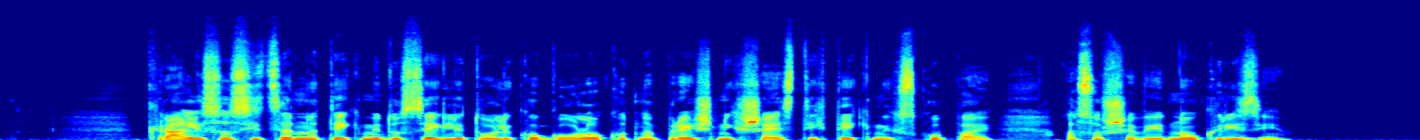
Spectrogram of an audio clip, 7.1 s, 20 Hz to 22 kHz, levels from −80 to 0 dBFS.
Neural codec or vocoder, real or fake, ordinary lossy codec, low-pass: none; real; none; 19.8 kHz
